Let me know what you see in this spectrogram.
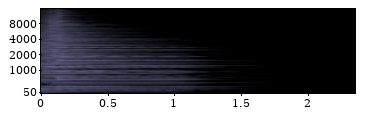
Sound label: Eb Major 7th; EbM7; strummed; JGuitar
